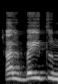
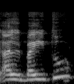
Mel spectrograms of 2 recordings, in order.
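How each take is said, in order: First: The word ends with an 'un' sound. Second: The word ends with a plain 'u' sound. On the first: The speaker calls it wrong. "अल बैतुन नहीं है" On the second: The speaker calls it right. "अलिफ लाम लगेगा तो एक जब एक एक हरकत होगी।"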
